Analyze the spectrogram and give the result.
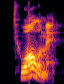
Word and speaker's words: Tuolumne: And then all the way down to Tolumne. Tolumne. Which I don't, I'm so sorry. I don't know how to pronounce that. – T-U-O-L-U-M-N-E.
